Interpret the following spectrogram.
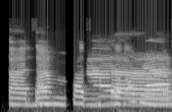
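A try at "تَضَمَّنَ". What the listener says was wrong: pakai tasdid ya.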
